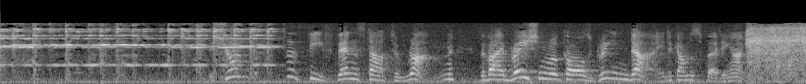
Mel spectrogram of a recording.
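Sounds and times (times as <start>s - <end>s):
alarm gong on an anti-theft bag ringing: 0.0s - 2.9s
speech: 3.1s - 7.9s.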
